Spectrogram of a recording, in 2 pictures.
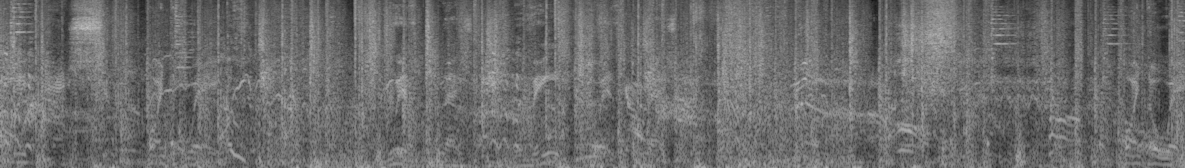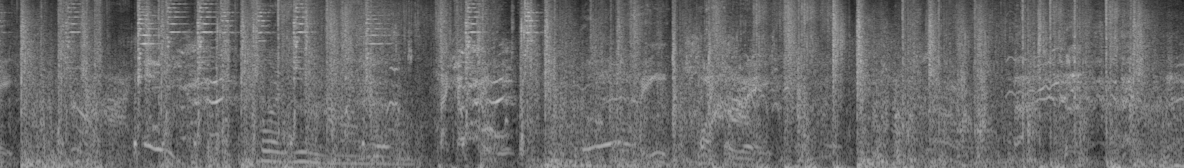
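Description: Horses gallop and whinny amid the fighting.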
